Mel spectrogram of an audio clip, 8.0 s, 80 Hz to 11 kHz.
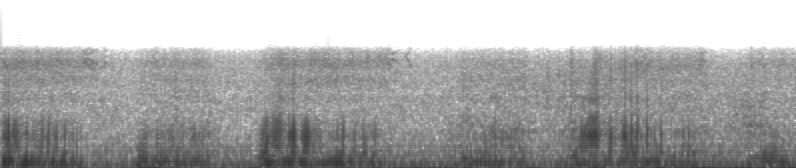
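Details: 8-month-old baby sleeping and snoring: low, rumbling snores rising with each breath over a steady background hum.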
